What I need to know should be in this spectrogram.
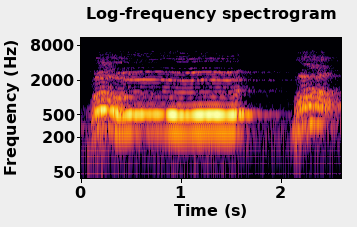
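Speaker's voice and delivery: drawn out parade commands. Real, not acted. Drill leader calling commands.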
